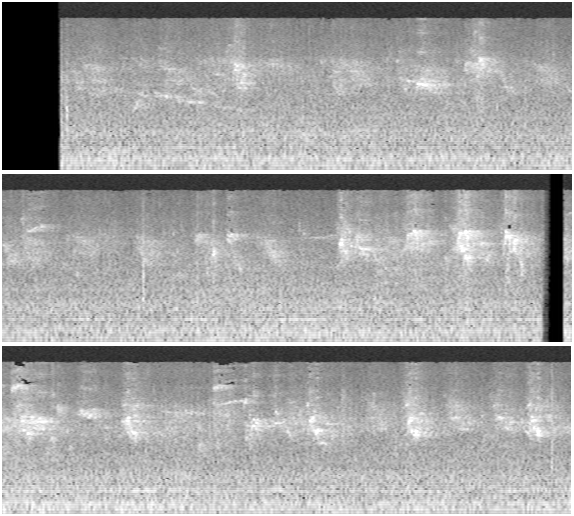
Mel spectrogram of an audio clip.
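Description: Small birds chirping, many short quick chirps over a steady background hiss. The sound starts after a brief silence and cuts out for an instant about two-thirds of the way through.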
